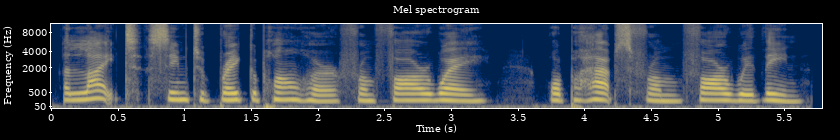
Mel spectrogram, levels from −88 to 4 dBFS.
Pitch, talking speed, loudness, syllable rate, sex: 220 Hz, 145 wpm, -17 LUFS, 4.0 syllables/s, female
